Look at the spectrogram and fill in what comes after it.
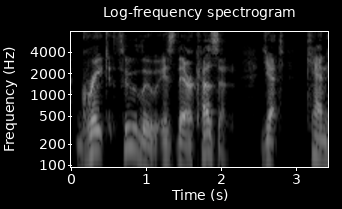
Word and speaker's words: Cthulhu: So it is pronounced Thulu. No, that's how I pronounce it, because the way that he phonetically wrote out the pronunciation when I've looked up Lovecraft's description, you can't pronounce it. It's intended to be an alien tongue.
